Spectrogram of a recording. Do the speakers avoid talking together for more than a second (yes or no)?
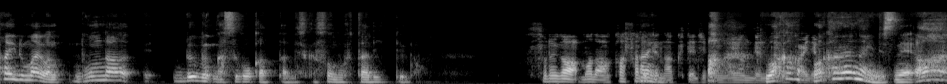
no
